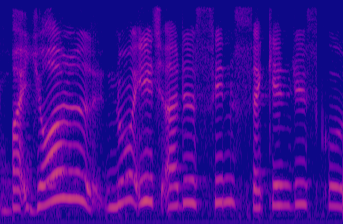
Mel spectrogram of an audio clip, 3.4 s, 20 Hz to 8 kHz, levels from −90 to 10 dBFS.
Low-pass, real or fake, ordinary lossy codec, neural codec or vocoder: 7.2 kHz; real; none; none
